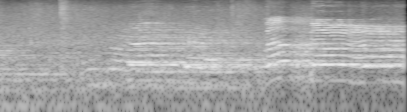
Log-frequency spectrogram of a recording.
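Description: A young child's high-pitched, wordless vocalizing: one held note that starts about half a second in, climbs, and wavers near the end.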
